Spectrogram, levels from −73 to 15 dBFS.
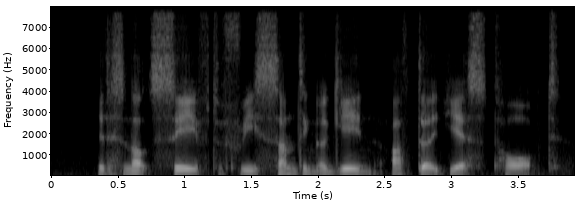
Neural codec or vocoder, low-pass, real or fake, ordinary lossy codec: codec, 16 kHz, 0.7 kbps, FocalCodec; none; fake; none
